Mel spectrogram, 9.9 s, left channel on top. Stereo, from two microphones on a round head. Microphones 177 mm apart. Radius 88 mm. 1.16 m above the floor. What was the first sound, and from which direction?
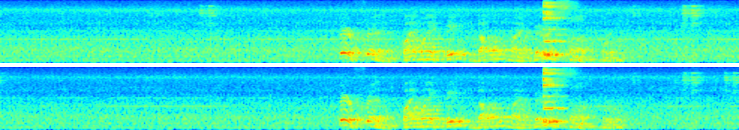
A man speaking, 20° right (ahead or behind).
